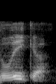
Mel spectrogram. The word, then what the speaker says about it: Leica: I still have and was Leica no Leica trust me no le absolutely trust you ever buy one you'll never forget how to pronounce okay and the guy at the camera store is going to laugh at you if you say it that way if you say yeah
